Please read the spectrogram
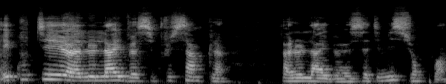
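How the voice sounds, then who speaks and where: A woman speaks at a medium pitch and a fairly slow pace in a bright, sharp tone. Her pitch varies in an ordinary way. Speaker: live show moderator. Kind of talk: live interview show.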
